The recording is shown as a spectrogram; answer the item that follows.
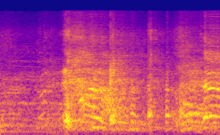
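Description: Men's voices: a sudden loud vocal outburst about two-thirds of a second in, followed by more short exclamations.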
